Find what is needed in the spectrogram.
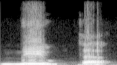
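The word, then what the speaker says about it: ܡܠܬܐ: pronúncia oriental meta melta se pronuncia com o e fechado Milta quase que chegando ao som de i me me miusa né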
